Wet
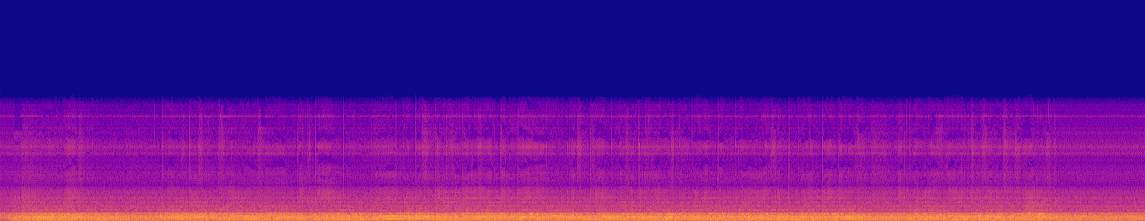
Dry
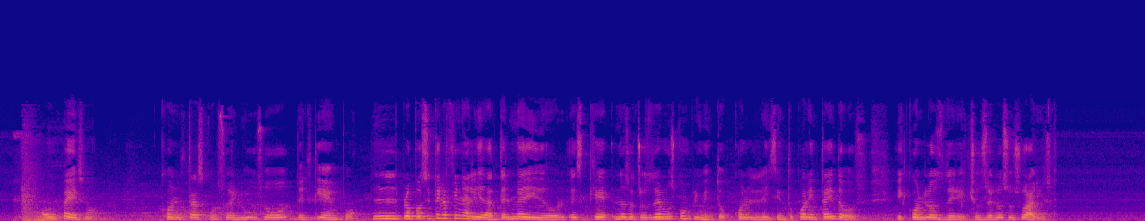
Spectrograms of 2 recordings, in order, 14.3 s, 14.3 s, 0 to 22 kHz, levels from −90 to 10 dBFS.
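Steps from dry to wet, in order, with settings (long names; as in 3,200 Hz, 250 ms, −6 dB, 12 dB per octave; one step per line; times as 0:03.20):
compressor on every frequency bin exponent 0.2
on a send: RIAA equalisation playback + convolution reverb RT60 0.55 s, pre-delay 87 ms, DRR 1.5 dB
on the sum: level −4.5 dB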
